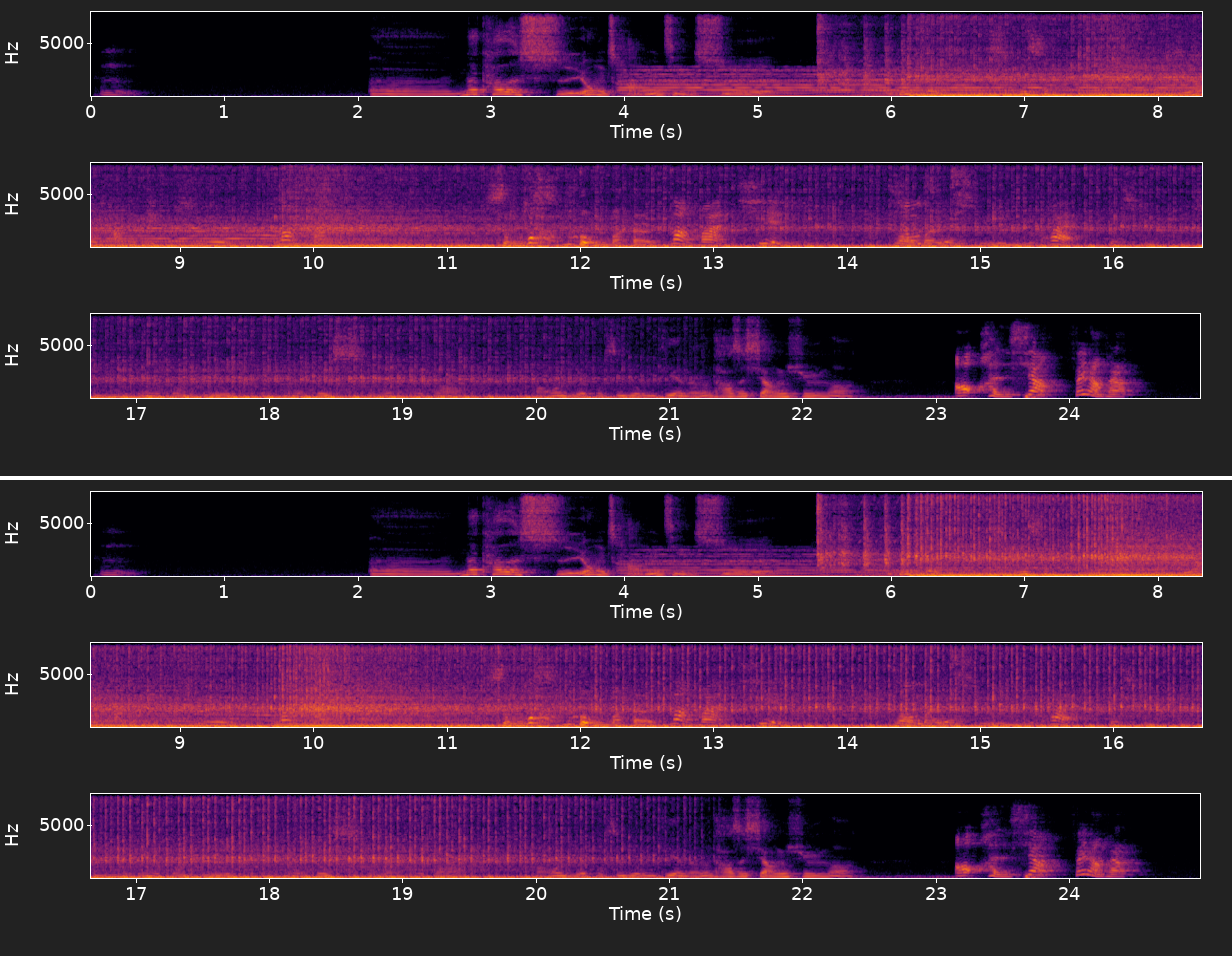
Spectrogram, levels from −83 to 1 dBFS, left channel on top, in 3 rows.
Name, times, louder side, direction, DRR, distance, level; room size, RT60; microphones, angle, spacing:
voice 1, 2.1-5.2 5.9-7.4 11.3-12.6 14.3-15.3 16.0-19.5 20.0-22.4 22.7-23.1, equal, 5° left, 1.3 m, -35 dB
sound 1, 3.9-9.8, left 5 dB, 85° left, 1.1 m, -38 dB
sound 2, 5.4-21.4, right 1 dB, 40° right, 1.2 m, -26 dB
voice 2, 8.1-9.4 9.7-10.2 12.7-13.8 14.3-15.7 20.2-20.4 23.1-24.4, left 3 dB, 35° left, 1.5 m, -34 dB
11.5 x 9.9 x 5.0 m
head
